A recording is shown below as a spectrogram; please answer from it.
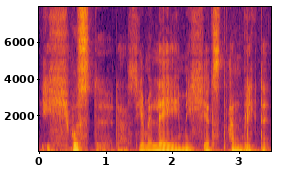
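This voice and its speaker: A man narrating a literary radio drama in the first person, expressive and deliberate, with telling pauses. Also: extremely low pitch, slightly rough, whispered.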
